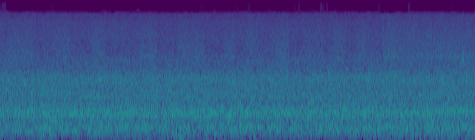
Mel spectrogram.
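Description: A multi-tiered waterfall at Sap Sombun in Nakhon Sawan, Thailand, roars as a dense, steady wash of falling water, close and unbroken, with no voices.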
